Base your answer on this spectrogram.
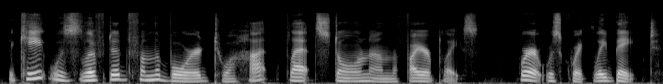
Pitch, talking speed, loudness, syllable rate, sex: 170 Hz, 180 wpm, -20 LUFS, 4.8 syllables/s, female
